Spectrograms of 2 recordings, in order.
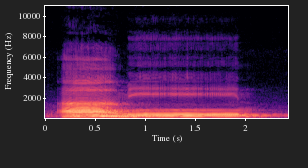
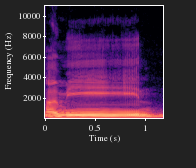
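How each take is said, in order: First: The first vowel is drawn out long. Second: The first vowel is said short. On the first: It asks God to grant the prayer. The speaker calls it right. "maka makmum menjawab amin" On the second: It means a trustworthy person. The speaker calls it wrong. "bukan amin"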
